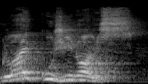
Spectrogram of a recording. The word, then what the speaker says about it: glycogenolysis: تكسير الجلايكوجين اسمه جلايكوجينوليس. لو ما علمتهاكش عمرك ما هتقولها غلط. دي بطرح دي في موضوعنا اللي هو تكسير الجلايكوجين لازم تنطق حرف الجي جلايكو جي نوليس انما التانية جلايكوليسيس جلايكو جي نوليسيس الثانية جلايكوليسيس.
